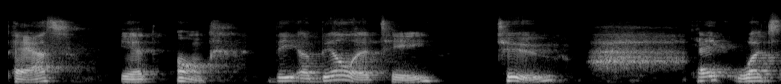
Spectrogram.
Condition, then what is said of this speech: Aphasia. I have aphasia. I have motor apraxia. I have dysarthria.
